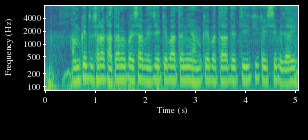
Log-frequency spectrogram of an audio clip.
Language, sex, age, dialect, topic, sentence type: Bhojpuri, male, 25-30, Western, banking, question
